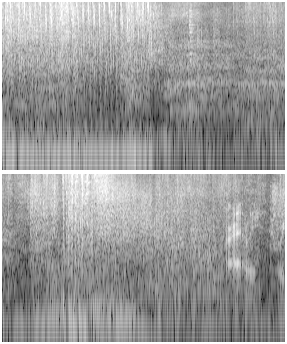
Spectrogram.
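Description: Heavy weapon fire in Doom, loud booming blasts and explosive bursts rolling over one another, with a dense low rumble that swells and fades across several seconds.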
